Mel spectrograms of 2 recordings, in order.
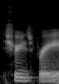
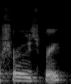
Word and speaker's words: Shrewsbury: It's a really lovely place, Shrewsbury, actually. It's really, or Shrewsbury, whichever one you feel like going to.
